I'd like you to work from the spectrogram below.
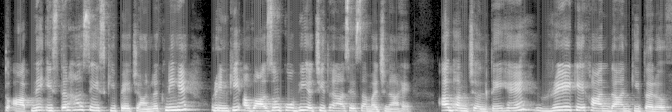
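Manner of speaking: normal talking voice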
